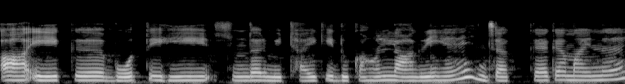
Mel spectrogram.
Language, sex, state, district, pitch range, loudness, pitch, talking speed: Marwari, female, Rajasthan, Nagaur, 180-195 Hz, -18 LUFS, 185 Hz, 135 wpm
